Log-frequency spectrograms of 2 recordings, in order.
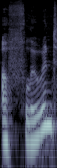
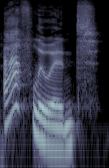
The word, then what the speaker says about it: affluent: the afford anything Community you pronounce it affluent and not affluent yes whoa tomato tomato No it's a fluent affluent affluent affluent it's affluent so marketing to the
